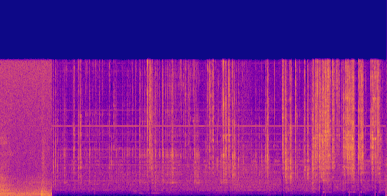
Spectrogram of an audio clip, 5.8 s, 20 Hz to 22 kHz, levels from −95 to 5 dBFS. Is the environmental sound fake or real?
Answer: real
